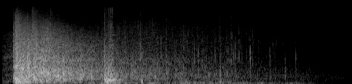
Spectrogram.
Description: EXPLOSION DETONATION SMALL, created explosion effects military style detonation; Bomb Sound Effects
